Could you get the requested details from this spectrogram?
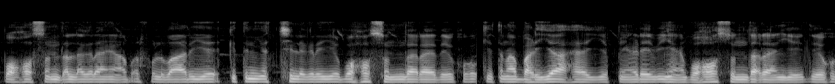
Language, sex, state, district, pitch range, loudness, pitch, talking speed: Hindi, male, Uttar Pradesh, Budaun, 115-125 Hz, -19 LUFS, 120 Hz, 215 wpm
